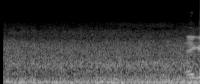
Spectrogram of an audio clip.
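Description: Steady hum of road traffic, an even hiss with a low rumble underneath.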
